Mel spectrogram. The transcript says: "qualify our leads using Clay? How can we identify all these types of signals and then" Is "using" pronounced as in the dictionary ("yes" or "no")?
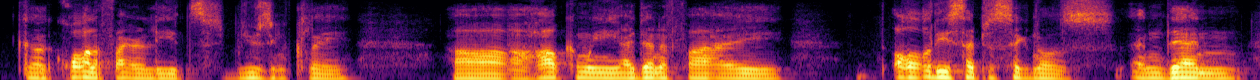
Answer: yes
